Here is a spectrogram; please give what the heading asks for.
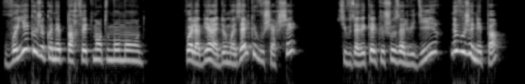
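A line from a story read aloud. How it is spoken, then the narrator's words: Sneering soldier. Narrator (French): ricana le militaire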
